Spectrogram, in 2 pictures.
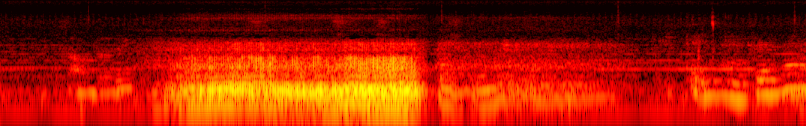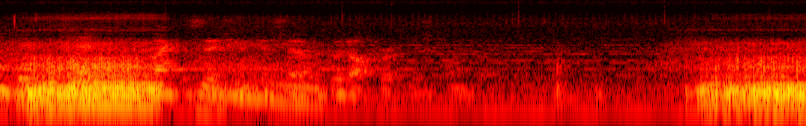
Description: Sleepy snoring staffy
